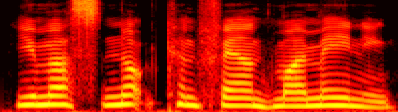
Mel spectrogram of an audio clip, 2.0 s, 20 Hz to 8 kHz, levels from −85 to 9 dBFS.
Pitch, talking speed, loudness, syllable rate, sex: 200 Hz, 180 wpm, -17 LUFS, 4.2 syllables/s, female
